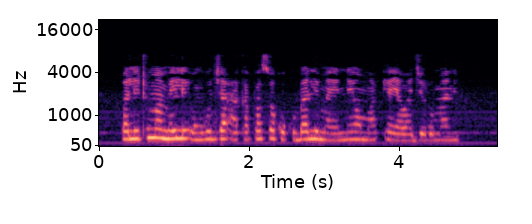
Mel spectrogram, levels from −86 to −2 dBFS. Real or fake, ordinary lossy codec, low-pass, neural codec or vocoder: real; AAC, 48 kbps; 7.2 kHz; none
